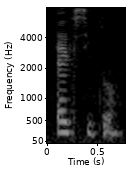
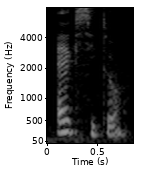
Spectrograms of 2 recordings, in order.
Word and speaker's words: éxito: Éxito. So you do pronounce the X. Success. Cool. Good word. What's to succeed? Para tener éxito.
